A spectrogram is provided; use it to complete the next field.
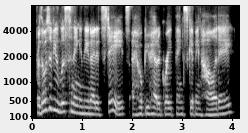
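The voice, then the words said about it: Slightly scratchy, unwell voice. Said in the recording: “I'm actually not feeling very well myself this morning, so my voice might be a bit scratchy”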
